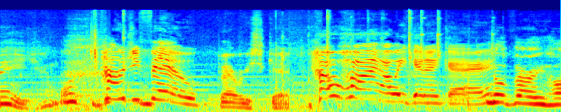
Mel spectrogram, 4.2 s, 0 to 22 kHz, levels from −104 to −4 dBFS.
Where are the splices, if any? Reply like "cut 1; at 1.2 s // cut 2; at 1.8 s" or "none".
cut 1; at 2.1 s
